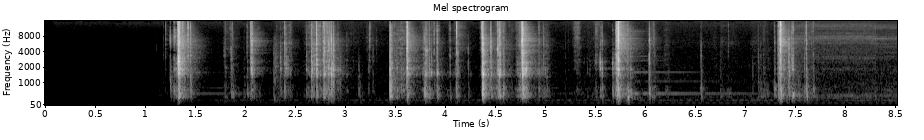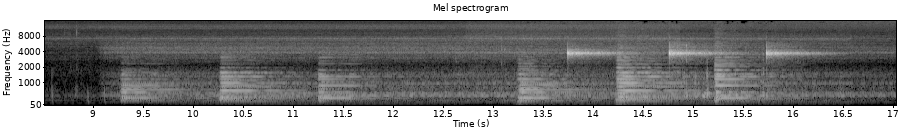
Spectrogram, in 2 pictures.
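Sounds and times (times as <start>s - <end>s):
faint steady hum: 6.0s - 17.0s.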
